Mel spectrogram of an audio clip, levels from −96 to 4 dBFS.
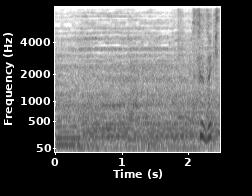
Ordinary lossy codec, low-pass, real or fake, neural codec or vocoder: none; none; fake; codec, 16 kHz, 16 kbps, FreqCodec, smaller model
